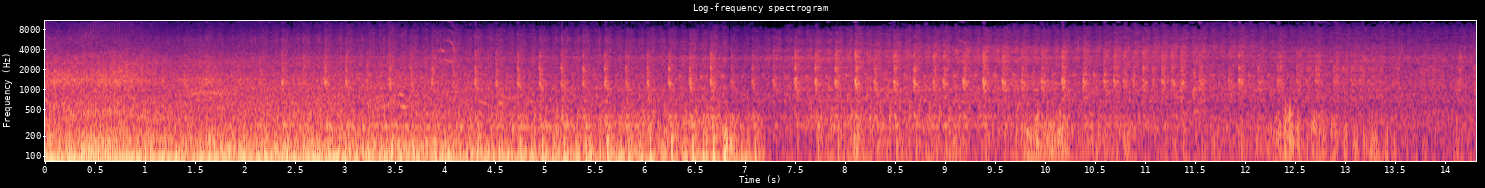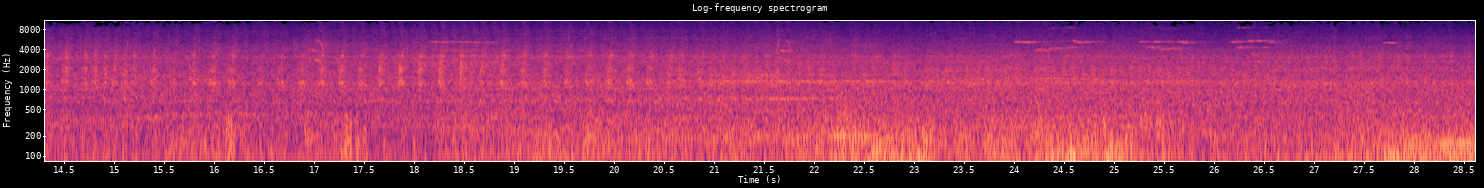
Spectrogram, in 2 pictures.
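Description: Electric passenger train approaching along the track, a steady running noise under the overhead wires. A heavy low rumble lasts about the first seven seconds and stops abruptly, leaving a lighter, even background.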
